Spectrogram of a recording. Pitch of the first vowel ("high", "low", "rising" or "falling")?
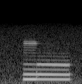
high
